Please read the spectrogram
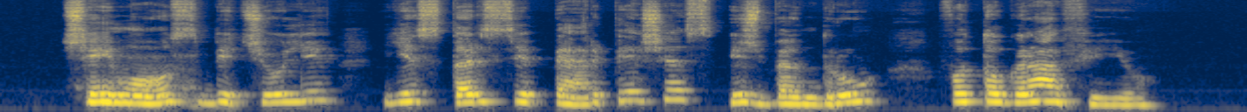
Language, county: Lithuanian, Klaipėda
